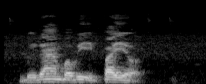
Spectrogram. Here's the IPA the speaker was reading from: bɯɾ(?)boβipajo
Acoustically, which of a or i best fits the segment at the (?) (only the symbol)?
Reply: a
